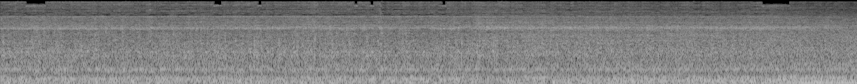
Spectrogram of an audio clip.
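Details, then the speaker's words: Carbureted AMC Jeep engine, all emission devices connected, just started, choke opening a little soon: steady idle on full idle circuit with gravelly air-pump whir; noisy but smooth and healthy. "So we're on full idle circuit, guys. Choke's open a little soon, but we're on full idle circuit. This thing is noisy."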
